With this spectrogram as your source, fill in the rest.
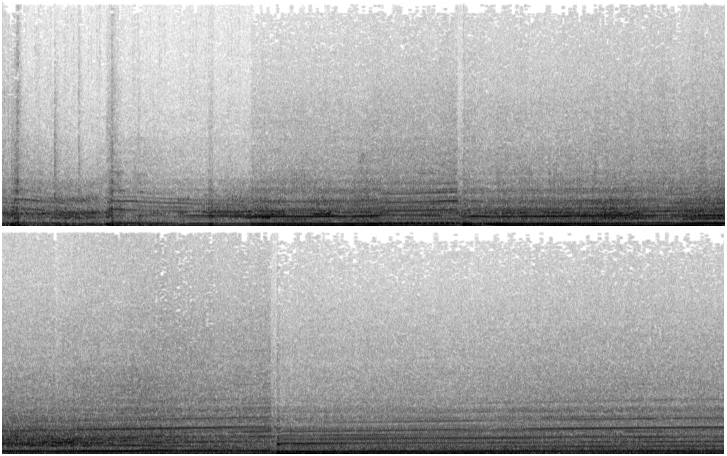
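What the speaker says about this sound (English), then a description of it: "I was pushing the engine so hard here." A race car engine howls at high revs around Monza in a racing video game, a steady strained drone with rising pitch and shifts, sustained and close without pause.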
